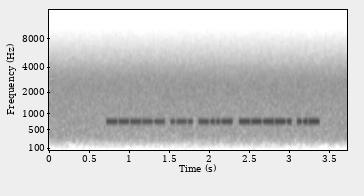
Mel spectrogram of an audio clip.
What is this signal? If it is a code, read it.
Morse code, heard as a keyed tone, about 34 wpm, 730 Hz, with radio static. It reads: 0RX9U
